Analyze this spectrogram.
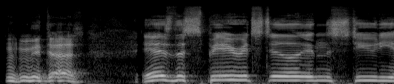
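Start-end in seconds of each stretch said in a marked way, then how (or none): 1.4-3.9 slow, hushed spooky medium calling the spirit; mock séance voice. Host playing medium to the Ouija board, slow spooky call. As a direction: drag it out like a hammy psychic.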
